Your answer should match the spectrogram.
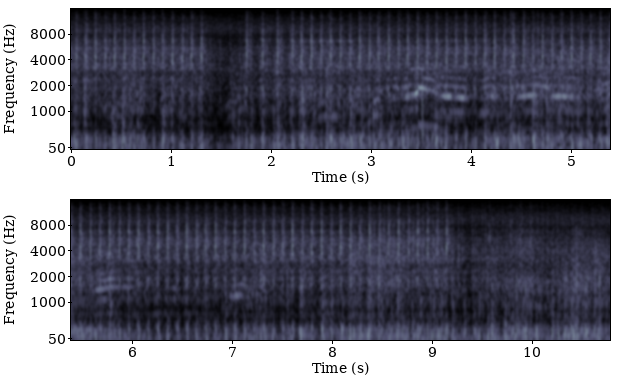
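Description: Paintball markers firing rapid streams of shots, a dense, continuous rattle with a brief lull about a second and a half in.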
